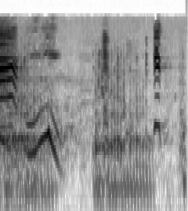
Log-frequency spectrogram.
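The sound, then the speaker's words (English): A lion roars: a rough, low, drawn-out growling roar following excited voices, with a brief vocal burst near the end. “Lion! It's a lion!”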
